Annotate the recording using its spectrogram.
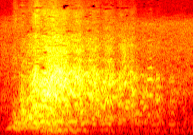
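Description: A person's stifled, breathy laughter, a snicker that peaks about half a second in and tails off.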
